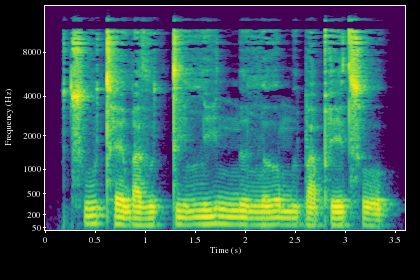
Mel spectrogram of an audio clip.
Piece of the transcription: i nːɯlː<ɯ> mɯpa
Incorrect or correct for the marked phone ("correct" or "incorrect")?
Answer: incorrect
